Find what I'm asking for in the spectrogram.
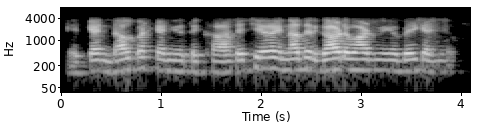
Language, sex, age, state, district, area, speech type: Kashmiri, male, 18-30, Jammu and Kashmir, Ganderbal, rural, conversation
